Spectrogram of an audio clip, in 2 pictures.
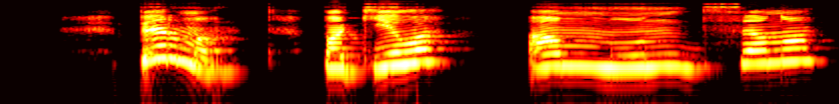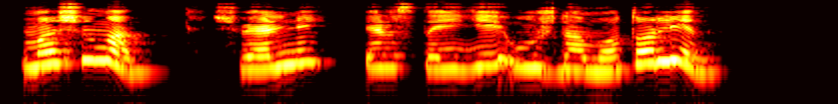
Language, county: Lithuanian, Kaunas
